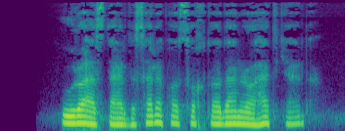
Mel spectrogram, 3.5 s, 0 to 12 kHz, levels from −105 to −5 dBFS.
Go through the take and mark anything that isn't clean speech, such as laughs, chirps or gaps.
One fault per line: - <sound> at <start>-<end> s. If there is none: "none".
none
